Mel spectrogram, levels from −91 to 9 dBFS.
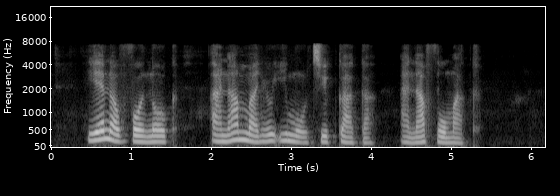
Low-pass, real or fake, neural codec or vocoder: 7.2 kHz; fake; codec, 16 kHz in and 24 kHz out, 0.8 kbps, FocalCodec, streaming, 65536 codes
